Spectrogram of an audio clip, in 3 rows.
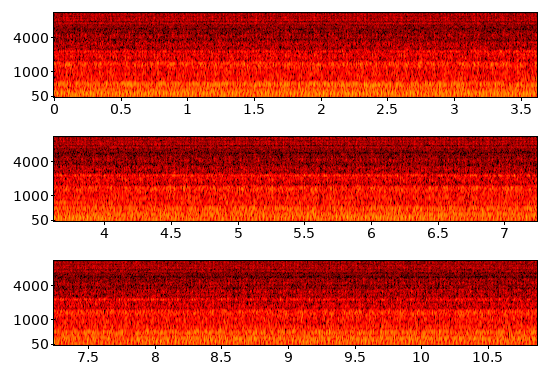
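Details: VW Golf 4 1.6L 16v 105 hp petrol idling: uneven light clack-clack ticking over the hum; whistle at startup disappears after 2–3 minutes, owner suspects clacking from timing side. Clacking noise at idle, source not pinned down.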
